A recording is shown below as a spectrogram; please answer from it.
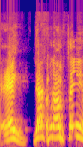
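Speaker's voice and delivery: high loud excited shout; slow, hyped shout. Real, not acted. Host hyped about draft memory.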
